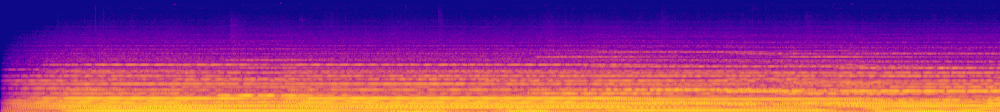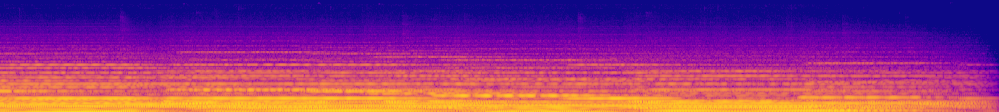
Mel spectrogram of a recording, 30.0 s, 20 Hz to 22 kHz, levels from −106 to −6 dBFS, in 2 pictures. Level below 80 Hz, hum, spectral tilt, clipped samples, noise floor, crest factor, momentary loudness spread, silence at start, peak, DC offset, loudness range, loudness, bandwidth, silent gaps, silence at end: -22 dBFS; none; -12 dB/octave; under 0.1%; -36 dBFS; 14 dB; 5 LU; 0.15 s; -2 dBFS; under 0.1%; 3 LU; -17 LUFS; 3.5 kHz; none; 0.15 s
